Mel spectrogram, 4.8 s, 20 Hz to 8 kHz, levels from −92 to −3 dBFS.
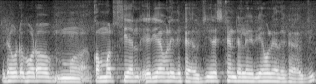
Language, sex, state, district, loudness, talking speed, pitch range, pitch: Odia, male, Odisha, Malkangiri, -11 LUFS, 165 wpm, 130-145 Hz, 140 Hz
